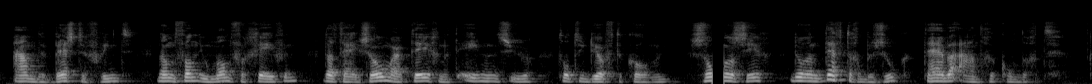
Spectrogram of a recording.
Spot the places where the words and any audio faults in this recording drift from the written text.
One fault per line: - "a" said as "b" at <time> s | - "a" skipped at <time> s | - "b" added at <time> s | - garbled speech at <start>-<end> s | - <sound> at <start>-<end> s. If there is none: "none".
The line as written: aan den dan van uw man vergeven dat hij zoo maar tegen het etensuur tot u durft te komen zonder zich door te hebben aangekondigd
- "besten vriend" added at 0.5 s
- dropout at 7.1-7.2 s
- "een deftig bezoek" added at 8.1 s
